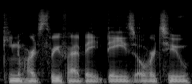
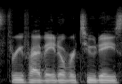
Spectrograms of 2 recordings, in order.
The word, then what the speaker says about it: Kingdom Hearts 358/2 Days: The official pronunciation of the title is Kingdom Hearts 358 Days Over 2.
